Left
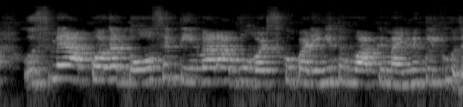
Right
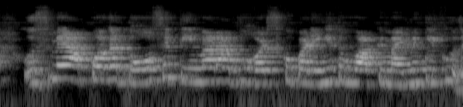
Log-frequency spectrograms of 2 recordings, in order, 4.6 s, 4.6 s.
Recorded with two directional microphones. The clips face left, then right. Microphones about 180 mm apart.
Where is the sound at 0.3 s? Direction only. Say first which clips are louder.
Even; centre (ahead or behind).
